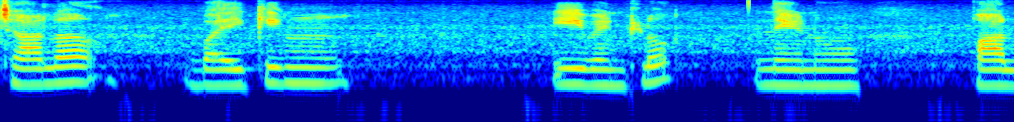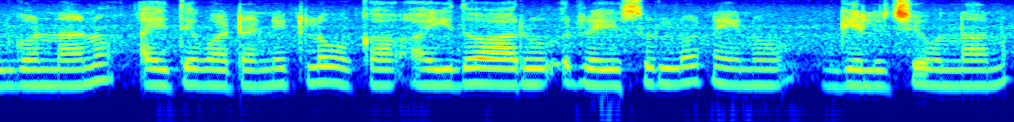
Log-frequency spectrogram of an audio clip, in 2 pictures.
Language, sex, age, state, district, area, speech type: Telugu, female, 45-60, Andhra Pradesh, Kurnool, rural, spontaneous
